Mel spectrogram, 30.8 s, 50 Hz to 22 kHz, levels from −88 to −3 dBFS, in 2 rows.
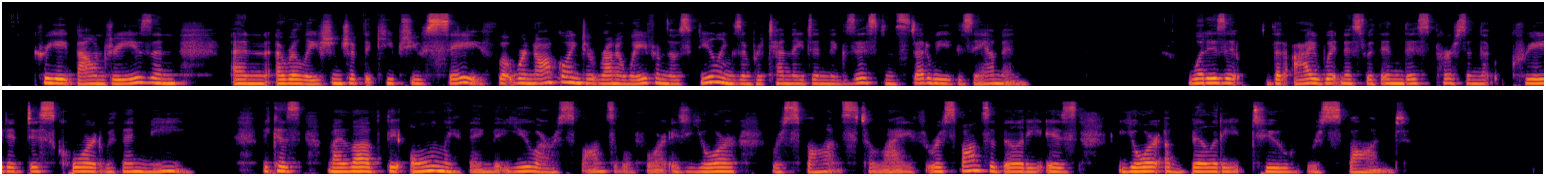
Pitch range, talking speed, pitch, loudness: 180-200 Hz, 125 wpm, 190 Hz, -31 LUFS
